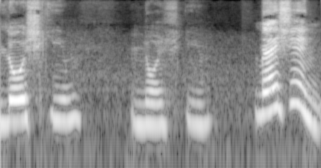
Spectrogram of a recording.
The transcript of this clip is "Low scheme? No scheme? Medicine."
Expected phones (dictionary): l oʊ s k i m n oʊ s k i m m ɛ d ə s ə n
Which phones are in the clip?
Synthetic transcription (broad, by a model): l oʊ ʃ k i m l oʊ ʃ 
